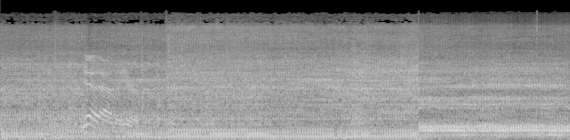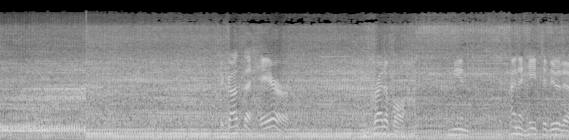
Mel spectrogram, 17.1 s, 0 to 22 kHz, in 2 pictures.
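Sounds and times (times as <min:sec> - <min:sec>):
portable generator running: 0:00.0 - 0:17.0.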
